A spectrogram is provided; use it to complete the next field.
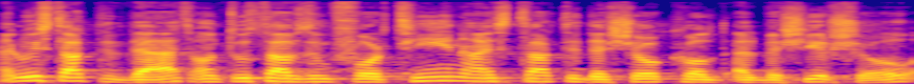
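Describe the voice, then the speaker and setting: Here a man with an Iraqi accent talks at a moderate pace with lively intonation. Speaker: satirist and TV show host. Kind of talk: conference talk. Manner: halting.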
